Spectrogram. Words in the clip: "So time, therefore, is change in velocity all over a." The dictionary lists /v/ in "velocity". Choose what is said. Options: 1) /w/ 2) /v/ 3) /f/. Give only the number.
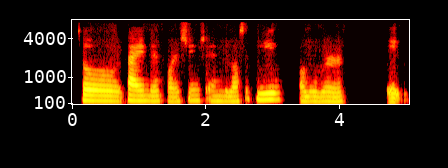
3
